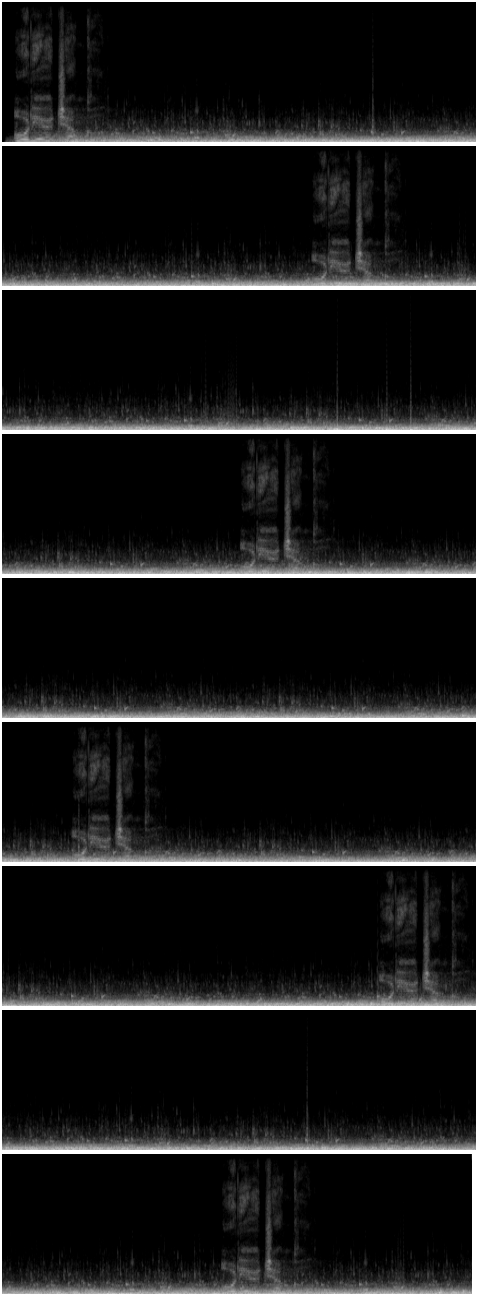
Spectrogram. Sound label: underwater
